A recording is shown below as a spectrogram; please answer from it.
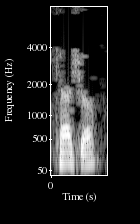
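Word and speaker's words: Cascia: Raised as a strict Roman Catholic, Keating was graduated from Cassia Hall High School, pronounced Cassia, an all-male private Catholic school. In 1962, while at Cassia Hall, Keating was the president of the student council.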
